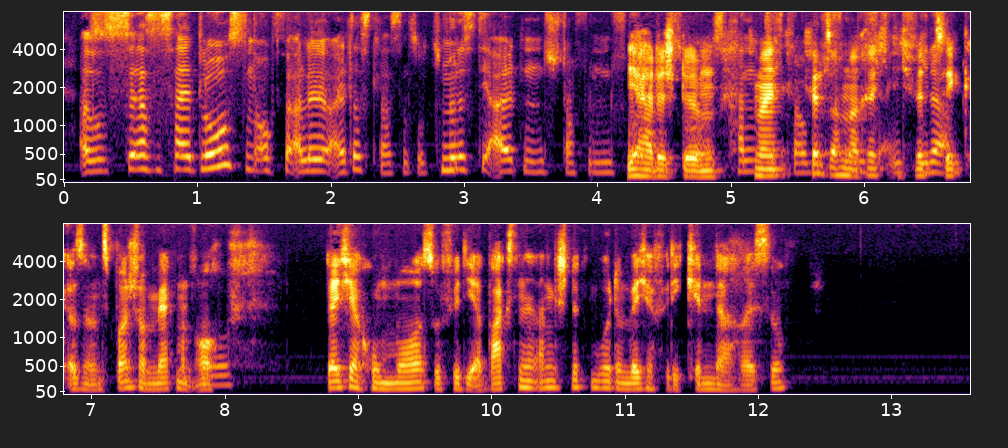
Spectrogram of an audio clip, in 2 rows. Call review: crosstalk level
present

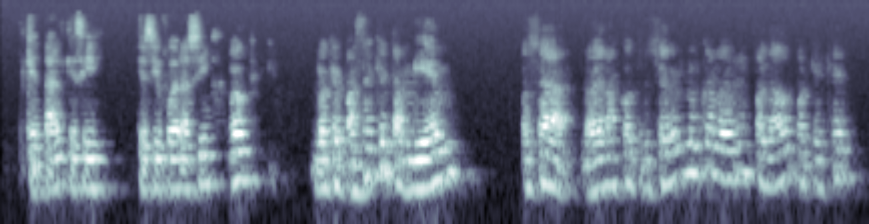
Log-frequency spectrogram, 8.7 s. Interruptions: none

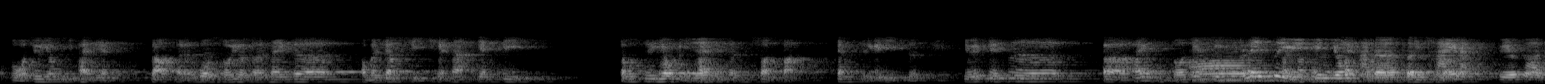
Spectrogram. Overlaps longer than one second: present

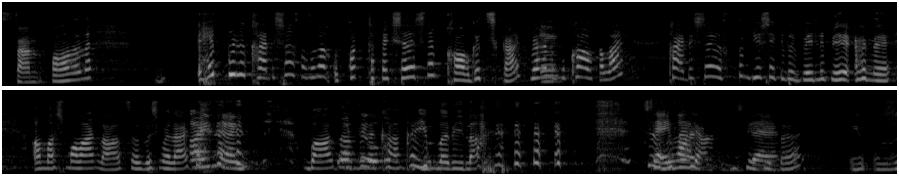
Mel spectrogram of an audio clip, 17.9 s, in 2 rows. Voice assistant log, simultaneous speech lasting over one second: present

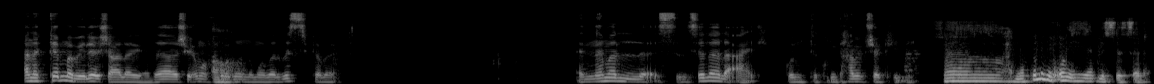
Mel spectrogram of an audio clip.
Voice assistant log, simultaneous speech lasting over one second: none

